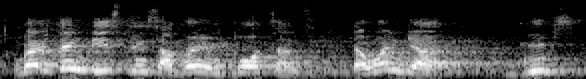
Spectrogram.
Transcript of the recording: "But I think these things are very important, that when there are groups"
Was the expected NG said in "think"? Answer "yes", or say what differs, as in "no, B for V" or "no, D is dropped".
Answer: yes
